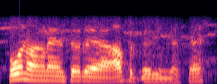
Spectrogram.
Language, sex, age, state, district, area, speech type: Tamil, male, 18-30, Tamil Nadu, Kallakurichi, rural, conversation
